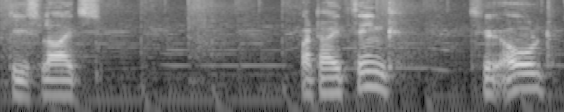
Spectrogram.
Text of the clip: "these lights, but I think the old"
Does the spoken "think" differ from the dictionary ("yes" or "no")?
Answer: no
